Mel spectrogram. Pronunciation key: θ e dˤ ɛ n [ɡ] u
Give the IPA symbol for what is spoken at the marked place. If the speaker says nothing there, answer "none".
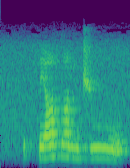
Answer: d͡ʒ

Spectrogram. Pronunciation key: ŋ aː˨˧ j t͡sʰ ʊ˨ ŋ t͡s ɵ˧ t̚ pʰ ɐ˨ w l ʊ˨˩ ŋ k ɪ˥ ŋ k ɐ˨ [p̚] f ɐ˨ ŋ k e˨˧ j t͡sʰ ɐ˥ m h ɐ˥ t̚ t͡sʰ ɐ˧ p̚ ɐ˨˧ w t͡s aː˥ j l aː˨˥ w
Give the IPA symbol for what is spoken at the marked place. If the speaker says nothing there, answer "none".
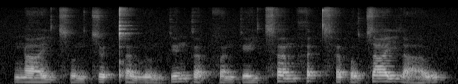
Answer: p̚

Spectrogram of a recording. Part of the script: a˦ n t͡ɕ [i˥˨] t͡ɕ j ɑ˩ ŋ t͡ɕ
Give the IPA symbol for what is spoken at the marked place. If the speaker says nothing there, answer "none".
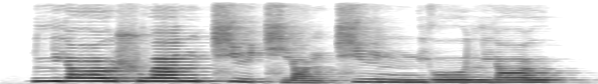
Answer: i˥˨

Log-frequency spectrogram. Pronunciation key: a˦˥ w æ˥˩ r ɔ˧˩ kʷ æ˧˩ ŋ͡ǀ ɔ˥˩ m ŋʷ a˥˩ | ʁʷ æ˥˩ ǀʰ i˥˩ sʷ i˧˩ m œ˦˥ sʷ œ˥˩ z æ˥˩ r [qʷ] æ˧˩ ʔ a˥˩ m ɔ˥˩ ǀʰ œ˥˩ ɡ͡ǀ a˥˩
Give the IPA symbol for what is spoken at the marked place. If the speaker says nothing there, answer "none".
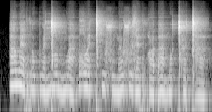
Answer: qʷ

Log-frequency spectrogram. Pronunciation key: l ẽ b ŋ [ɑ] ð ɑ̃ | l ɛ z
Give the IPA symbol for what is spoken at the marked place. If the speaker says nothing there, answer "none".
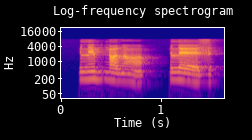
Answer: ɑ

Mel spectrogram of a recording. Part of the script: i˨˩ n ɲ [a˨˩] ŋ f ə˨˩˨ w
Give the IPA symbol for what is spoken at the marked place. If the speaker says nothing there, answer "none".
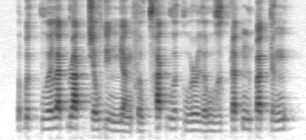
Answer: a˨˩˨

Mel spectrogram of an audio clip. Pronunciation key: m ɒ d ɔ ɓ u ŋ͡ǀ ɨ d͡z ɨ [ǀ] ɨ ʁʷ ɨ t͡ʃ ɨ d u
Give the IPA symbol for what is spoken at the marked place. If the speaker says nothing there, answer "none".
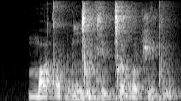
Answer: ǀ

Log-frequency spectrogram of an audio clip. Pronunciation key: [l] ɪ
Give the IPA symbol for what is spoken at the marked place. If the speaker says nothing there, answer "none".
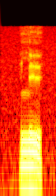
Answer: l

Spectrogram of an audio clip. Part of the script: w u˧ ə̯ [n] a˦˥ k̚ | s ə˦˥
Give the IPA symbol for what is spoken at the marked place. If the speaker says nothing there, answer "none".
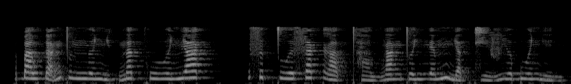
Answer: ɲ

